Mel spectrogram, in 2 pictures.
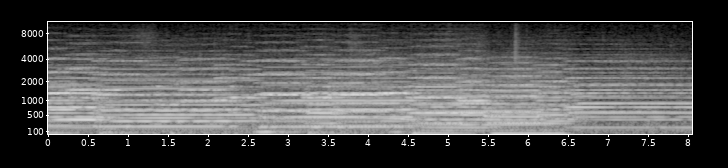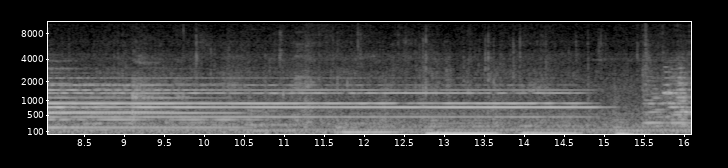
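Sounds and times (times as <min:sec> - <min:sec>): soft orchestral chord: 0:00.0 - 0:13.6.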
